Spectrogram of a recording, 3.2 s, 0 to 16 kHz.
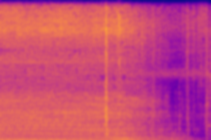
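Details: New Holland L223 skid steer diesel (about 2015) after fixing a no-start, no-crank by swapping the bad starter/ignition relay; it chugs at an even steady beat, about four pulses a second, then winds down smoothly. Normal running.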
